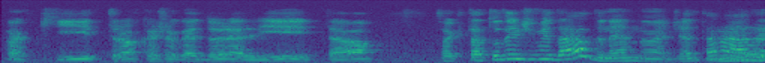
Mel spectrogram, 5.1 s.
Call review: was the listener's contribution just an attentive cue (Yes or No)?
Yes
